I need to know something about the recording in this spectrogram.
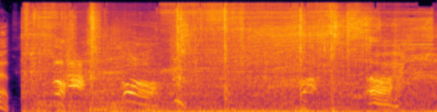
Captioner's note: robot whirring; character groaning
